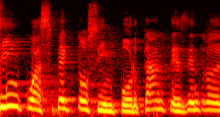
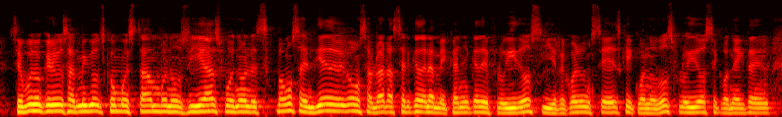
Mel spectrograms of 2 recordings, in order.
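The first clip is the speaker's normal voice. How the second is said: boring lecturer rattling on in a monotone; imitating a dull professor, running on evenly; sleep-inducing professor; faster than usual. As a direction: drone through the lecture without emphasis. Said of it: "hablaba así, imagínate ese tono de voz".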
